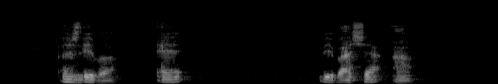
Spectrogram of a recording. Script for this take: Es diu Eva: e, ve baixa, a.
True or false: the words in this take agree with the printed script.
false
